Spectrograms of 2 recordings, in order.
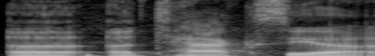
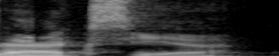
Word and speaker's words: ataxia: Darth Ataxia. Ataxia. ATAXIA, and it's Greek. That's ataxia. Ataxia. But ataxia sounds like attacks.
